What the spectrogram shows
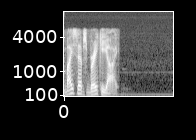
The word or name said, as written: BICEPS BRACHII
